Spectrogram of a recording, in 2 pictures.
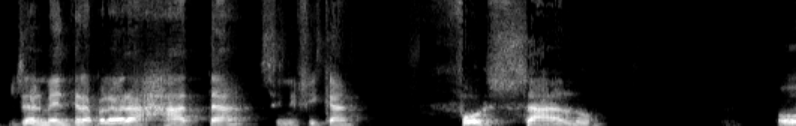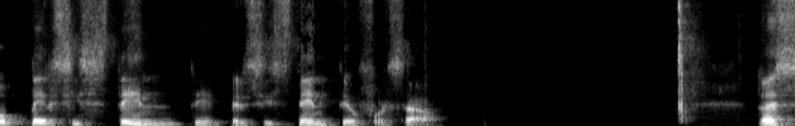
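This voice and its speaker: A man, giving a yoga class lecture. He explains slowly, spells out and repeats Sanskrit words, and keeps checking in with his listeners. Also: a little high, gravelly, a bit bright. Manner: checks in with listeners, asking ok and right. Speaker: yoga teacher.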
